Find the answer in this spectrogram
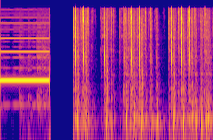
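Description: A steady beep tone that lasts about a second and cuts off abruptly. After a short silence comes a rapid run of typewriter-style key clacks in a few quick clusters, a typing sound effect.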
